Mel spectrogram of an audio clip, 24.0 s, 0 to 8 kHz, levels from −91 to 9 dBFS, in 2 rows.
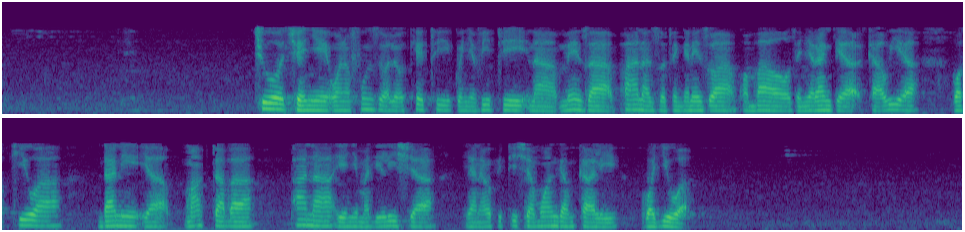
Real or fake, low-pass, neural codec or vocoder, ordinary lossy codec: real; 7.2 kHz; none; AAC, 16 kbps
